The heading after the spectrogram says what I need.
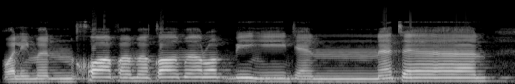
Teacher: یہاں پہ دیکھیں نون ساکن کے بعد حروف حلقی میں سے خا آ رہا ہے، حمزہ ہا، عین ہا، غین خا میں سے ایک خا آ رہا ہے، اس لیے یہاں پہ اظہار کریں، ریڈ کریں گے، کلیئر نون ریڈ ہوگا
